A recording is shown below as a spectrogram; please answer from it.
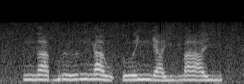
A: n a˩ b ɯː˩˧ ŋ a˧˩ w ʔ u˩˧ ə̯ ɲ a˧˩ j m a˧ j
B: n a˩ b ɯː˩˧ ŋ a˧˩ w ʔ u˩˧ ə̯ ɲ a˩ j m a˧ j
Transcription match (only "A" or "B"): B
